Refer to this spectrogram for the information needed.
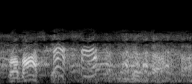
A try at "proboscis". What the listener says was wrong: It's proboscis, my boy. The C is silent, like a husband in a millinery shop.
